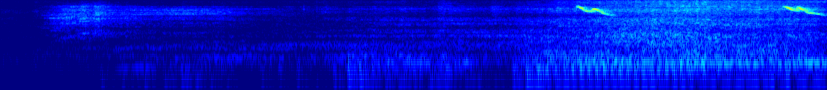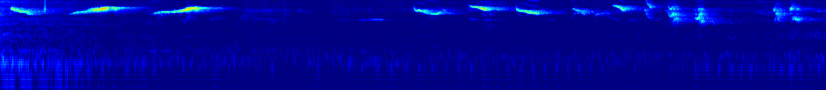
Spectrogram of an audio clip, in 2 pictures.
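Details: Oriental white-eye singing vigorously: a run of sharp, very high, quick chirps and short slurred notes in the second half, after a burst of broad rustling noise and low background hum.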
